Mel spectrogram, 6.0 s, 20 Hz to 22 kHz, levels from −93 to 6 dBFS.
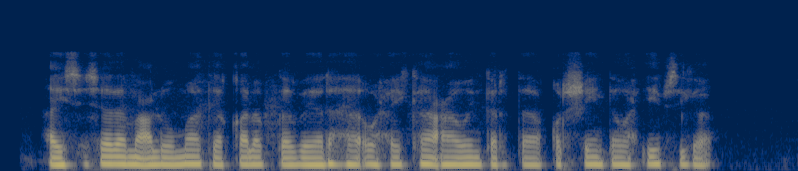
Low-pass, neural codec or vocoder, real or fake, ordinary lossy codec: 7.2 kHz; none; real; none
